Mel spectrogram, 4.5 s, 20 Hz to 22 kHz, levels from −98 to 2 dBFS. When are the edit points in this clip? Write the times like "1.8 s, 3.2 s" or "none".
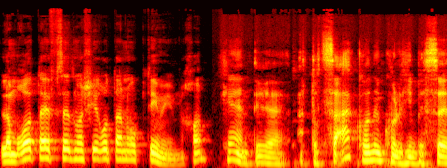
2.1 s, 2.9 s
